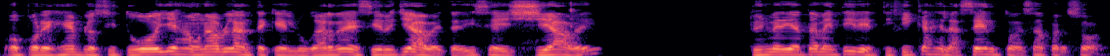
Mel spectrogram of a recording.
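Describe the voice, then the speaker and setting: A man's voice: mid-range voice, a little fast, hardly any pauses, dull audio. A man giving a classroom lecture, explaining points and checking that students follow.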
